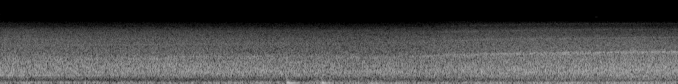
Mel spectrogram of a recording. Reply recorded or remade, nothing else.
recorded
